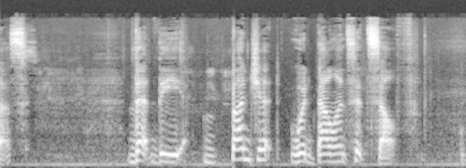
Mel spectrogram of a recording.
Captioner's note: speaking in french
